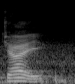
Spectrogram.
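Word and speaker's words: ξ: यह सिंबल है जाई। उसका प्रोनाउंस होता है जाई।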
